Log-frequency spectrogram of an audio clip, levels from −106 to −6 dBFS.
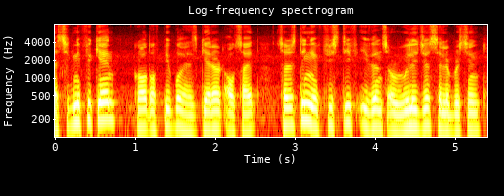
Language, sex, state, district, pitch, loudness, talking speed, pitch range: English, male, Nagaland, Dimapur, 145 Hz, -15 LUFS, 155 wpm, 130-160 Hz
